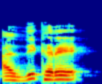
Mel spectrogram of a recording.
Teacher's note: Fatanfa'uhu dzikra, dan adzikra dibaca dalam keadaan al-imalah as-sughra, dibaca menjadi adzikre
